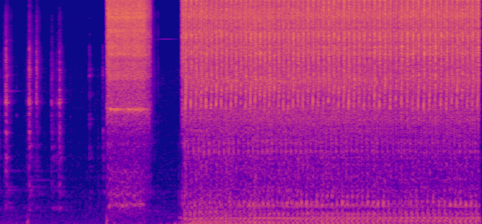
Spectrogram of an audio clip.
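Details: Scratch-built Wig Wag oscillating steam engine on compressed air, earlier recording: rapid uneven chuffs over steady hiss, stumbling; cylinder binding, apparently because pivot point is slightly skewed, running mainly on one corner with wear marks.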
